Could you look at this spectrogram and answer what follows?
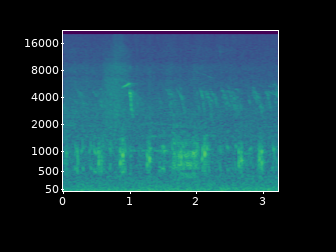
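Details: Hens clucking: short, throaty pulses repeated roughly every half second, some doubled, over steady hiss, with one sharp high squeak near the first second and faint high chirping from other birds behind.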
